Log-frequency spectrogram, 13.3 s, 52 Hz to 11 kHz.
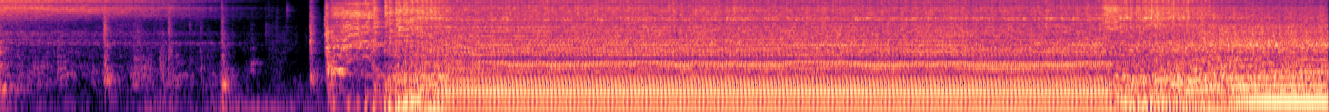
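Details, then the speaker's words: John Deere S240 riding mower that was loud, throwing belts and cutting unevenly after hitting something, tested after deck repair and leveling: a few cranks catch cleanly, then a steady, even hum with no squeal or knocking; now healthy. "This thing's all good to go. I'm going to install this bagger assembly tube real quick, and then we're going to test it out."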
